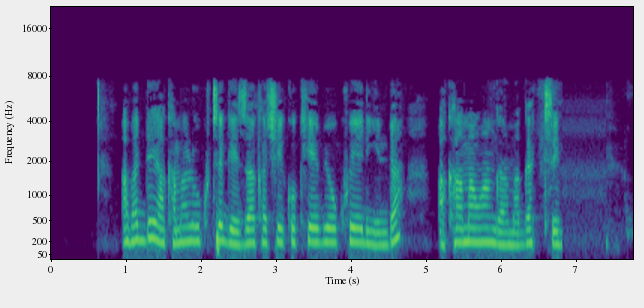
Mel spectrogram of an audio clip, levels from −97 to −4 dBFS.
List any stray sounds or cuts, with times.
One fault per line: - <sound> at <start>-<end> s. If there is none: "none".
none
